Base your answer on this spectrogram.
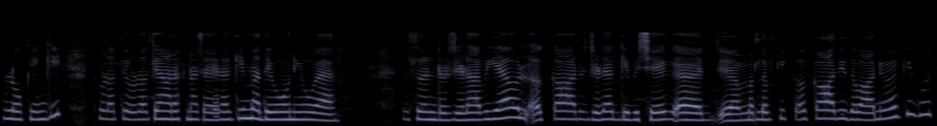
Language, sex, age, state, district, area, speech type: Dogri, female, 18-30, Jammu and Kashmir, Samba, rural, spontaneous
